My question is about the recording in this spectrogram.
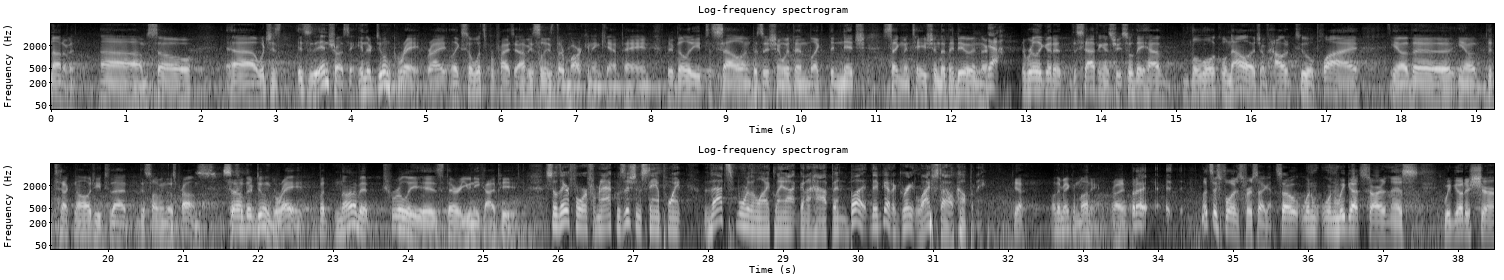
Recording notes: live from the big stage at UNLEASH America in Las Vegas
